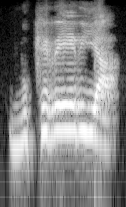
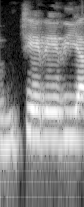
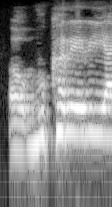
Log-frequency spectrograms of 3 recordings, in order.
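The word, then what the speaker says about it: Wuchereria: बुखेरेरिया, थोड़ा सा प्रोनाउंस करने में और स्पेलिंग में डिफरेंस दिखाई देगा, कभी कभार लोग बुचेरेरिया भी बुलाते हैं। बुखेरेरिया is more appropriate, I would say that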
